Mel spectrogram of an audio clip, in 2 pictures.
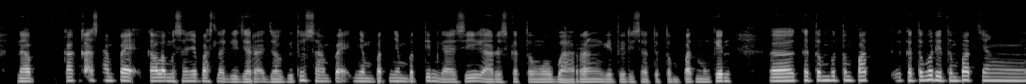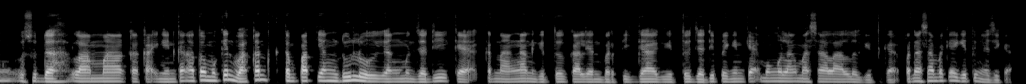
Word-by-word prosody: Nah, 145 0 +3 0.3
Kakak 170 0 -1
sampai 175 -1 +3
kalau 160 0 +5
misalnya 155 +1 -3
pas 155 - +3
lagi 130 -1 -3
jarak 130 +1 -2
jauh 125 -1 -2
gitu 135 +10 -3
sampai 150 -4 0
nyempet-nyempetin 150 +2 -2
enggak 120 -2 -2
sih 145 +4 -1
harus 115 -2 -2
ketemu 120 -1 -3
bareng 120 +2 -1
gitu 115 0 -5
di 115 - -8
satu 115 0 -7
tempat, 115 +3 -3
mungkin, 160 +6 +3 0.4
eee, 165 +1 +7
ketemu 190 +1 +2
tempat, 190 +1 +1 0.4
ketemu 190 +3 +3
di 185 - +4
tempat 185 +3 +4
yang 180 0 +1 0.5
sudah 135 -4 +2
lama 140 0 +2
Kakak 130 - -3
inginkan 130 +5 -1
atau 175 +4 +5
mungkin 190 +5 +3
bahkan 205 +9 +5
ke - - -12
tempat 165 0 +4
yang 170 -1 +3
dulu 170 -4 +5 0.2
menjadi 135 +4 -2
kayak 120 -5 -1
kenangan 130 0 -2
gitu 125 +1 -5
kalian 120 -1 -1
bertiga 120 +2 -2
gitu, 120 +1 -5
jadi 120 +2 -1
pengen 135 -1 -5
kayak 145 - -2
mengulang 145 -1 -2
masa 130 0 -2
lalu 120 -4 -2
gitu, - - -26
Kak. 105 - -8
Pernah 150 - 0
sampai 165 +2 -1
kayak 170 -4 -2
gitu 155 - -7
enggak 110 -7 -6
sih, 100 - -8
Kak? - - -14
140 Hz, 180 wpm, -23 LUFS, 120-160 Hz, 0.5 s, eee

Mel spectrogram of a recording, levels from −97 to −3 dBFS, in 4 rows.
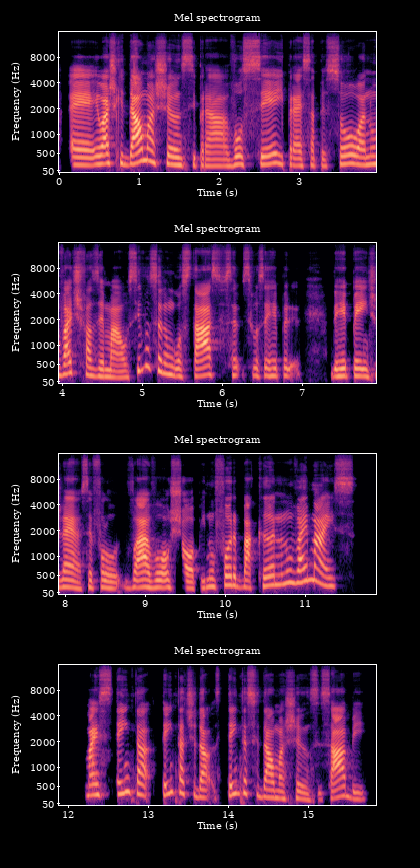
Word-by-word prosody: eh, 200 -1 +3
eu 230 - +4
acho 235 0 +6
que 240 - -3
dar 225 +5 +9
uma 300 -3 +2
chance 200 -5 -1
pra 175 -2 -2
você 215 +4 -1
e 225 - -5
pra 195 -3 -4
essa 180 +1 -4
pessoa 210 +5 -1
não 215 +2 -3
vai 245 +3 +4
te 260 - -6
fazer 195 -4 -2
mal, 165 -2 0
se 335 - -5
você 395 -6 -3
não 245 -3 -2
gostar, 195 +3 +5
se 225 - -11
você 215 0 -8
se - - -13
você 200 0 -6
repe 200 0 -7 0.4
de 190 - -1
repente, 195 -2 0
né, 190 -5 +1
você 185 +4 -7
falou, 175 -2 -5
vá, 190 +2 +5
vou 185 +1 -2
ao 185 +1 0
shopping, 170 -1 -3
não 205 +1 -3
for 245 +3 -1
bacana, 230 +6 -1
não 310 +1 -2
vai 310 +3 +2
mais, 255 - 0 0.6
mas 275 +2 +1
tenta 305 -3 -1
tenta 330 +4 -2
te 295 -4 -10
dar 210 -2 0 0.2
tenta 315 +5 -2
se 300 -5 -8
dar 215 -2 +2
uma 190 -2 -4
chance, 165 -6 -8
sabe. 175 -4 +1
205 Hz, 200 wpm, -22 LUFS, 185-245 Hz, 0.6 s, dar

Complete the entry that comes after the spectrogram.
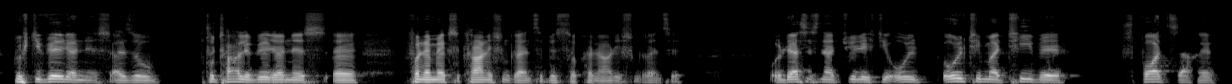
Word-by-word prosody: Durch 120 -3 +5
die 120 -2 -2
Wildnis, 105 -9 +4
also 95 -3 -2 0.4
totale 120 -3 +1
Wildnis, 105 -2 +1
äh, 100 -1 +3 0.5
von 125 - +3
der 110 - +8
mexikanischen 110 -1 +2
Grenze 95 -3 -4
bis 95 -1 -7
zur - - -7
kanadischen 85 0 -8
Grenze - - -13 0.8
und 105 - -4
das 120 0 +4
ist 120 -4 -11
natürlich 110 0 -3
die 110 0 -5
ult 115 -1 -2 0.2
ultimative 120 -5 +1 0.5
Sportsache. 120 -7 -3
110 Hz, 110 wpm, -23 LUFS, 100-120 Hz, 0.8 s, der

